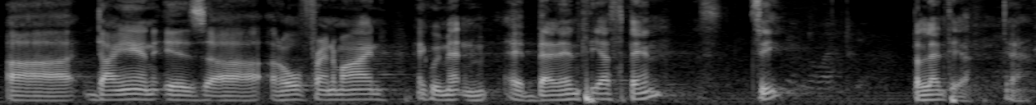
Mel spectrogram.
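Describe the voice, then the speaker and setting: Man, very low voice, conference moderator, filler-heavy, hesitant introduction. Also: level tone, clean tone. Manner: halting, many fillers. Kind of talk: casual introduction speech.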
